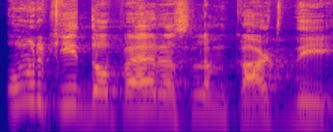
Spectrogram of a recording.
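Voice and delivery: धीमे अंदाज़ में शायरी; मुशायरे की तरह ठहर कर शेर सुनाओ; शेर पढ़ना. Retold or imitated. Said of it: "Aslam कौलसरी का शेर". (शायराना अंदाज़)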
